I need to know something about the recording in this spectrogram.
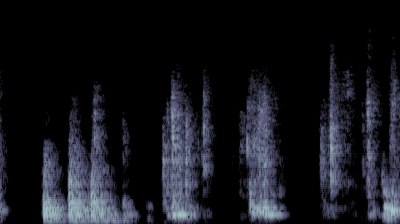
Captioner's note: knocking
